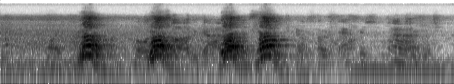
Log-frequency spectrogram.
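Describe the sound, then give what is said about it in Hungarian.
Dogs barking outdoors: four loud, sharp barks come in quick succession, followed by fainter sounds, with voices talking throughout. “Ott van két kutya is kint.”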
